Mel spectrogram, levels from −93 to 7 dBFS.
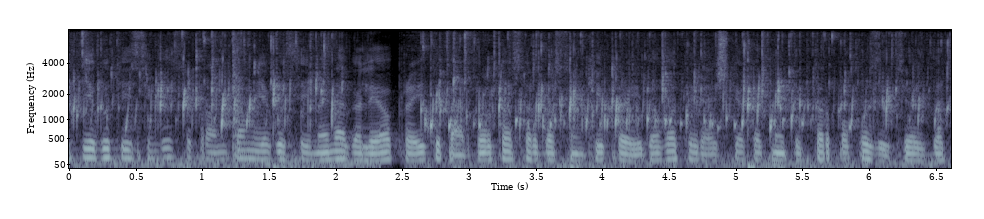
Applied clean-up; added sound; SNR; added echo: none; Sink (filling or washing) / Water tap, faucet; 4 dB; none.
